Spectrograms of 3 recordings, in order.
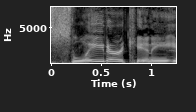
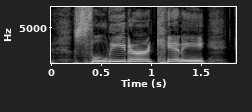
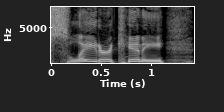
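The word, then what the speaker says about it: Sleater-Kinney: It's Slater-Kinney. It is not Slater-Kinney. Carrie and her pals did not grow up like savages and pronounce it like Sleater. It is Slater-Kinney.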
